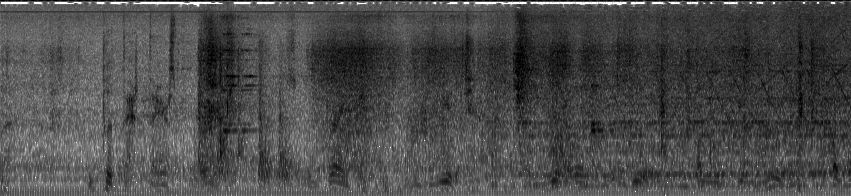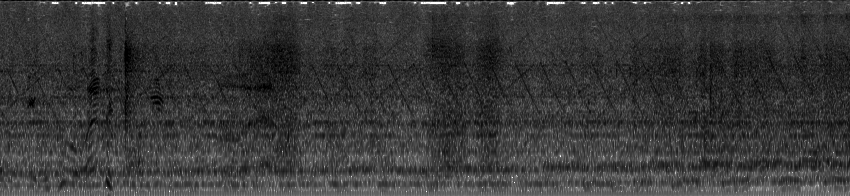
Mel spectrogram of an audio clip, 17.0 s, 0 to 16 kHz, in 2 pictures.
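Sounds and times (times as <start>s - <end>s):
steady buzzing drone: 0.0s - 17.0s
wavering gliding tones: 1.0s - 17.0s.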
